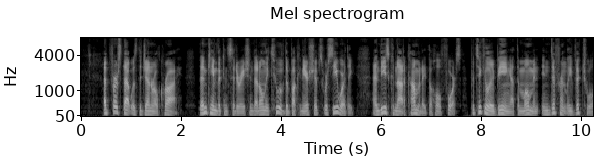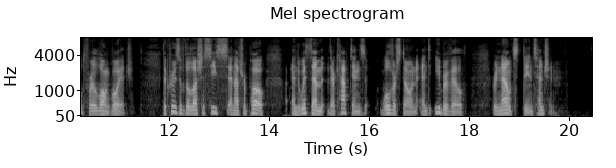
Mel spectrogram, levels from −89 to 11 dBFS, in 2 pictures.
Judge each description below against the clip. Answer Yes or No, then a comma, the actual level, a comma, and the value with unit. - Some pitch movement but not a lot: Yes, average, 4.6 semitones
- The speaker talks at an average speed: Yes, average, 165 wpm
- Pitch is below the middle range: Yes, low, 120 Hz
